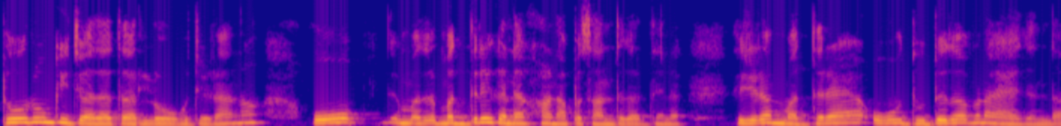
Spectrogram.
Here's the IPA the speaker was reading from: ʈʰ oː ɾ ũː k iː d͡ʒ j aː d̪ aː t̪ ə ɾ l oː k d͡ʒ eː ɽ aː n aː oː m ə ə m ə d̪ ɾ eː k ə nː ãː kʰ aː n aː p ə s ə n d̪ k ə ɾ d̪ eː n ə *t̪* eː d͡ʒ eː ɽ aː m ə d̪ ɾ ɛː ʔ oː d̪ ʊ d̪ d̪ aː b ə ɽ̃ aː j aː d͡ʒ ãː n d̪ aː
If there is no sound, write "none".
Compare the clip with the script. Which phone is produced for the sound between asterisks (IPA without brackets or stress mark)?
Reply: t̪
